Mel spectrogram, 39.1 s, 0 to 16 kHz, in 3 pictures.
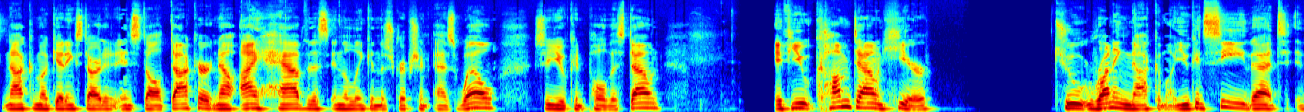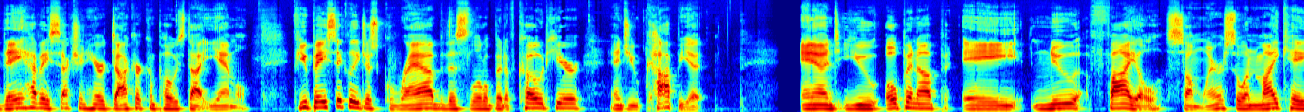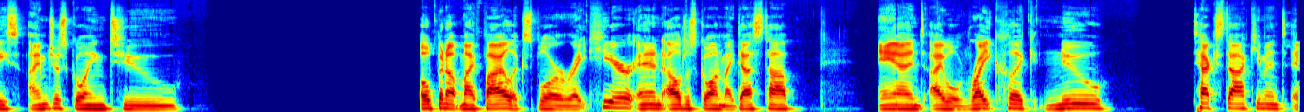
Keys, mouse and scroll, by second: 1.5 click, 2.4 click, 3.3-8.4 click, 7.8-8.4 scroll down 7, 9.9 click, 9.9 scroll, 13.5 scroll down 8, 14.7 click, 16.5-17.7 scroll down 12, 18.8 click, 19.3 ctrl+c, 19.6 scroll, 28.6 middle click, 29.2 click, 30.3 click, 31.8 click, 32.9 click, 35.3 right click, 36.3 click, 37.8 click, 39.0 ctrl+a, 39.0 Delete.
